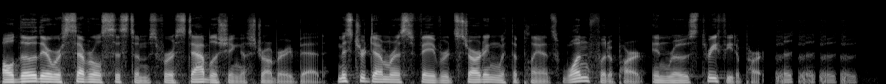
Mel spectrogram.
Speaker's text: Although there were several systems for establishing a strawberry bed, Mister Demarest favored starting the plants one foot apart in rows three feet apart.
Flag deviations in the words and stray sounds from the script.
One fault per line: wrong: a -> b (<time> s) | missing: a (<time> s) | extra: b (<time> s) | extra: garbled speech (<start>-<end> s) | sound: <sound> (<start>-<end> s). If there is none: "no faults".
extra: with (5.0 s)
sound: laugh (7.8-8.6 s)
